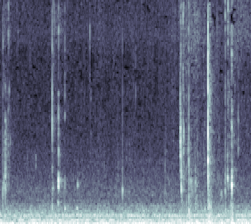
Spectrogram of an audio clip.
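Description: Chewing of small crunchy Brookside chocolate-covered blueberries, with moist mouth sounds and a few sharp crunches scattered through a steady low hum, no talking.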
